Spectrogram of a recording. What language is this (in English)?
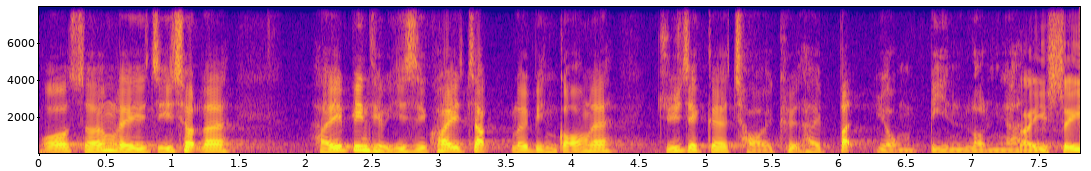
Cantonese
